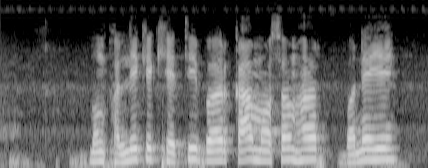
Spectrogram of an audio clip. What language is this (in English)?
Chhattisgarhi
